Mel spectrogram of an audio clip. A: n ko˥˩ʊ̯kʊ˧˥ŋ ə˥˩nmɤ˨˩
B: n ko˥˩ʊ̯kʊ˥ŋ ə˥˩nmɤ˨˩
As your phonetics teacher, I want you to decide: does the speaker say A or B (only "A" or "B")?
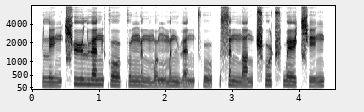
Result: B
